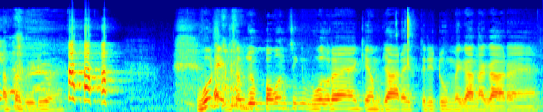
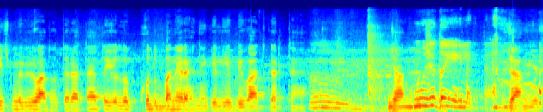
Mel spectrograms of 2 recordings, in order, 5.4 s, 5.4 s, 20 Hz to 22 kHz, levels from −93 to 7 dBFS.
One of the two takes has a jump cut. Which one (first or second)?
first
